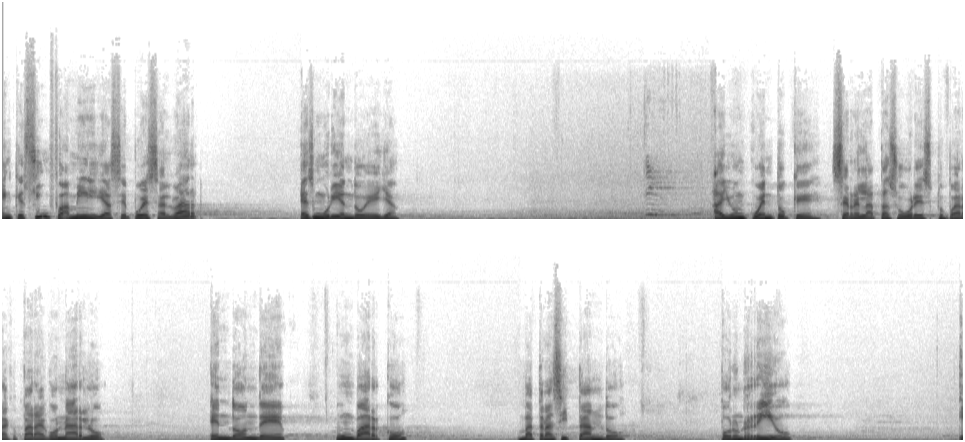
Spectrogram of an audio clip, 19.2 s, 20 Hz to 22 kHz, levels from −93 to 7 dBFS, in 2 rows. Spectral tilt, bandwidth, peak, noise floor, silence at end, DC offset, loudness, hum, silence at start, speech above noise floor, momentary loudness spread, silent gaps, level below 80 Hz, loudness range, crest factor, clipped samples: -6.5 dB/octave; 13 kHz; -4 dBFS; -45 dBFS; 0 s; under 0.1%; -19 LUFS; none; 0 s; 27 dB; 17 LU; none; -44 dBFS; 4 LU; 16 dB; under 0.1%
